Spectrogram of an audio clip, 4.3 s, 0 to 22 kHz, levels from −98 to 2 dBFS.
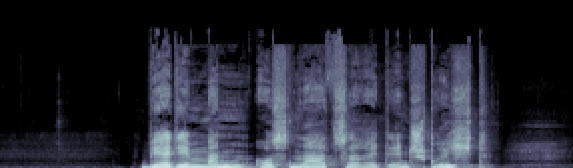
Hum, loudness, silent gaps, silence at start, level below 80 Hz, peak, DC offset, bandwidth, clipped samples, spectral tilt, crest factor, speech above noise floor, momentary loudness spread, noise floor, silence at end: none; -20 LUFS; none; 1.05 s; -46 dBFS; -2 dBFS; under 0.1%; 16.5 kHz; under 0.1%; -6 dB/octave; 20 dB; 45 dB; 11 LU; -64 dBFS; 0.65 s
